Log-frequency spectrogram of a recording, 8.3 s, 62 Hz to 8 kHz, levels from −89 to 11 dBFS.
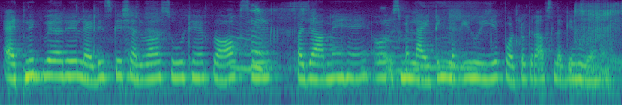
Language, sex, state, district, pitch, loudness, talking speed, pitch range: Hindi, female, Gujarat, Gandhinagar, 220 Hz, -16 LUFS, 160 wpm, 210-225 Hz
